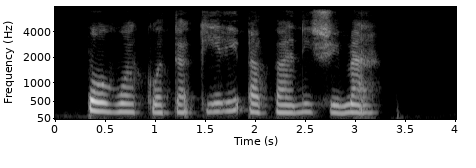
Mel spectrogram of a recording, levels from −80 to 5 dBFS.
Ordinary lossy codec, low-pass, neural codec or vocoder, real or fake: Opus, 64 kbps; 7.2 kHz; codec, 24 kHz, 1 kbps, SNAC; fake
